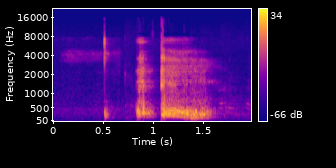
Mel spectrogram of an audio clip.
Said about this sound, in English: I'm sorry, I have a little. I actually tested positive yesterday, and it's a little bit of a cough.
